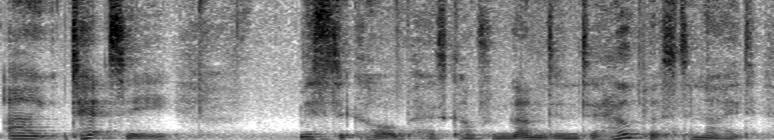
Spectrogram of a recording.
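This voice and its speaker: An actress playing a squire's wife in an audio drama, wry and a little complaining. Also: female voice, deep voice, big pitch swings, a little slow, warm tone, reverberant, slight background noise, rough recording. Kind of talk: radio drama acting.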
